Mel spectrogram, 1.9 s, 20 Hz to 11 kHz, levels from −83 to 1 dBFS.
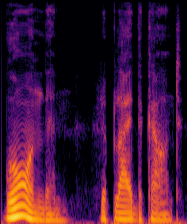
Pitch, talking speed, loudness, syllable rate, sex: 95 Hz, 190 wpm, -19 LUFS, 4.8 syllables/s, male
